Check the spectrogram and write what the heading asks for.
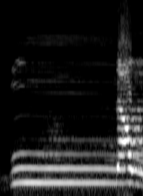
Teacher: Ha tu baca dengan nipis kalimah Allah. Innallaha inna tiap-tiap nun sabdu kena baca gunah. Wajib baca dengung. Ha iaitu wajibul ghunnah, wajib baca dengung. · Allah sini baca dengan tebal tafkhim lafzul jalalah kerana belum pada kalimah Allah baris fat fathah. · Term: tafhim lafzul jalalah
